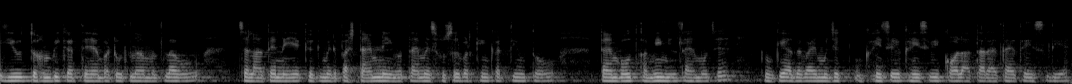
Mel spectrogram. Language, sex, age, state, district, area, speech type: Hindi, female, 30-45, Bihar, Samastipur, urban, spontaneous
